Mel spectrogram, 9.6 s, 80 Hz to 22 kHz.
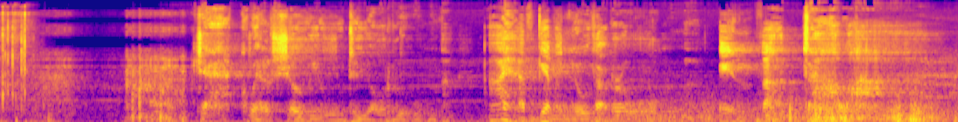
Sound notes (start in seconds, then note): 0.0 disturbing soundscape; 1.8 Julia Stone rasping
